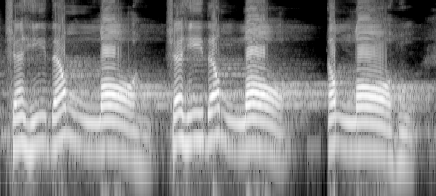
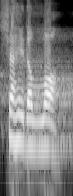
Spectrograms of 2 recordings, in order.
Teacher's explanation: Jika ada lafaz Allah, kemudian sebelumnya adalah fathah, maka dia dibaca tebal, lamnya.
